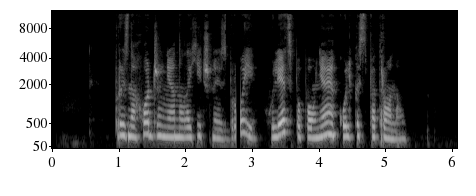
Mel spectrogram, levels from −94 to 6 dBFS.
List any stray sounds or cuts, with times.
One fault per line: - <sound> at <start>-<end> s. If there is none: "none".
- dropout at 2.8-2.8 s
